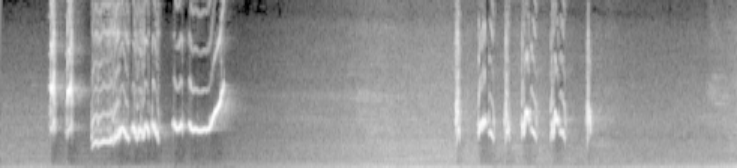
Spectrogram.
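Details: Orange-headed thrush, a young bird, singing to encourage other birds to sing: a rich, wavering whistled phrase, then a run of short sharp chirps over a low rumbling background.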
